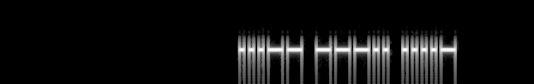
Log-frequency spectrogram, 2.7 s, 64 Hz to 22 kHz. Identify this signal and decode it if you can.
Morse code, heard as a keyed tone, about 50 wpm, 700 Hz. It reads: 384
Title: Numbers - 3-Digit 50wpm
